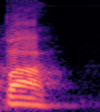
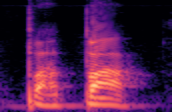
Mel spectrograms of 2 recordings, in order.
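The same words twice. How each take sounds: First: The second p is soft, not explosive. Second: Both p sounds are strong and explosive. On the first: "la segunda P es más suavecita" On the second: "a pronunciar todas como oclusivas"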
